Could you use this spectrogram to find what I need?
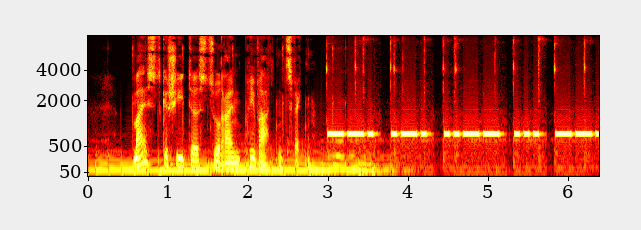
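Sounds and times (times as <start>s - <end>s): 
speech: 0.6s - 3.1s
Morse code tone from an electronic key: 3.0s - 6.3s.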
